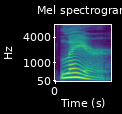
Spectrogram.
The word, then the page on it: lair: léə r; レァ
